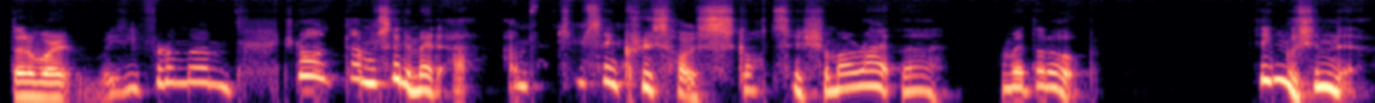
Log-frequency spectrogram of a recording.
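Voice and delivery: a mock mate asking about Chris Hoy; put-on voice. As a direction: playfully ham up a different speaker. Mock voice questioning where Chris Hoy is from.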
